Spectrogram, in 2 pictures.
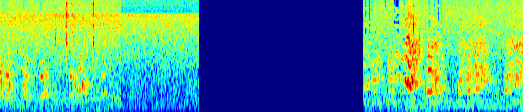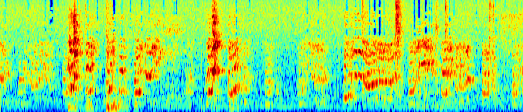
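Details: A guinea pig (Cavia porcellus) gives quick, energetic little pips in a rapid, uneven series while jumping (popcorning). This shows excitement and joy as it lets off steam.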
